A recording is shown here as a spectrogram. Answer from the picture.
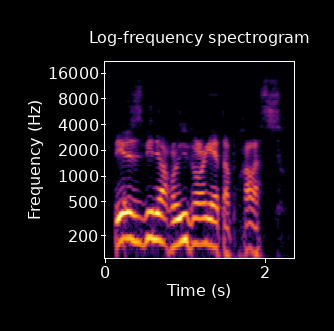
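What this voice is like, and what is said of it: Poor put-on Scottish accent. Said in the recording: “That's not a Scottish accent. ... Right. That was bad. ... Think of Shrek. ... It's pretty bad still. ... It's pretty bad.”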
